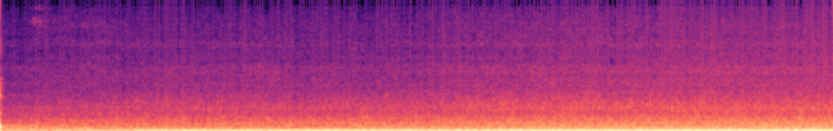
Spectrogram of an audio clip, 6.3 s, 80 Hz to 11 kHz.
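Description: Chrysler CM Valiant's 265 Hemi inline six running while the car drives along, heard from inside the cabin with road rumble. A steady engine tone sets in about a second in and the sound grows slightly louder.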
